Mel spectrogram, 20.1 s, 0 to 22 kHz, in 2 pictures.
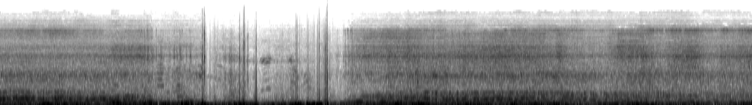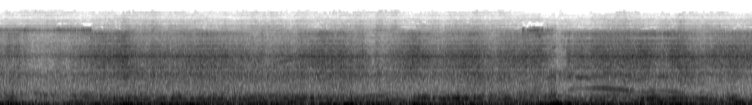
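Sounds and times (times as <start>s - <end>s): speedboat engine running: 0.0s - 20.0s
rushing water noise: 4.4s - 20.0s.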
